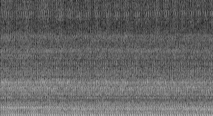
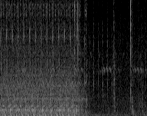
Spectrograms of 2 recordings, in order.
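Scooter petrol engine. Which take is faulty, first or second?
second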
